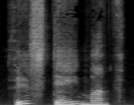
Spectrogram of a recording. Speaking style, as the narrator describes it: repeated Marion softly

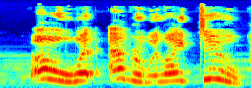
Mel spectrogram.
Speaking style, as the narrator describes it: cried Jack

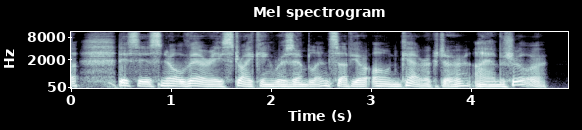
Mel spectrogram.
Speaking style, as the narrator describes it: said he

